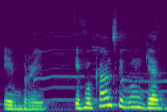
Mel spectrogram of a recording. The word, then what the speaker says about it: Aburi: It is not Aburi. It is pronounced Aburi.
